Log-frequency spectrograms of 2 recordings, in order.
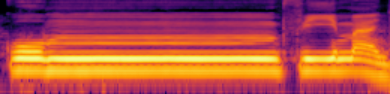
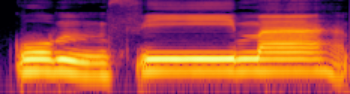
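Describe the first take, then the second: First: The m sound is stretched out long. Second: The m sound is kept short and clear. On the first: The speaker calls it wrong. "Jangan dibaca kum fima, jangan" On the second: The speaker calls it right. "dibaca pendek saja"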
